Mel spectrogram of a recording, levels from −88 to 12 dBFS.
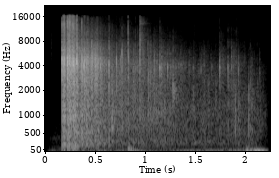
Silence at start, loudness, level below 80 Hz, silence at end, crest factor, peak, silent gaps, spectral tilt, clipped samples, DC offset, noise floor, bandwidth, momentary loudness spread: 0.15 s; -17 LUFS; -50 dBFS; 0.05 s; 22 dB; 0 dBFS; none; 1 dB/octave; under 0.1%; under 0.1%; -45 dBFS; 17 kHz; 21 LU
